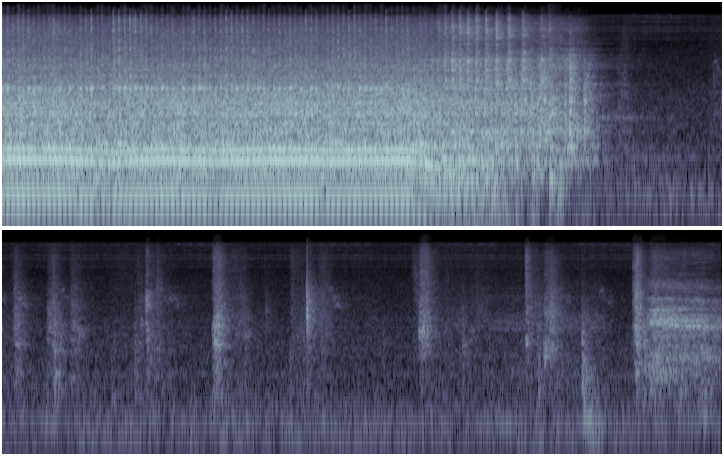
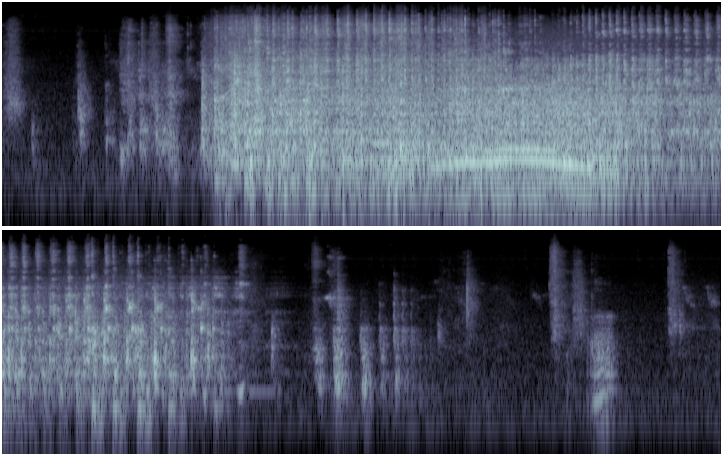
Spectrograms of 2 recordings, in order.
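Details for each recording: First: Walk-behind lawn mower, small single-cylinder engine that had been starting then stalling, running after water cleared from the carburetor; air filter off; steady, even buzz before shutdown; running normally. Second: Lawn mower that stopped mid-mow, with compression and fuel present: catches on the pull, revs raggedly a few seconds then dies; suspected water in the carburettor bowl starving it.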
